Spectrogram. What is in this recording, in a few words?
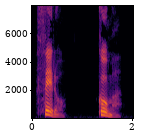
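cero coma, Spanish, female; mekanta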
